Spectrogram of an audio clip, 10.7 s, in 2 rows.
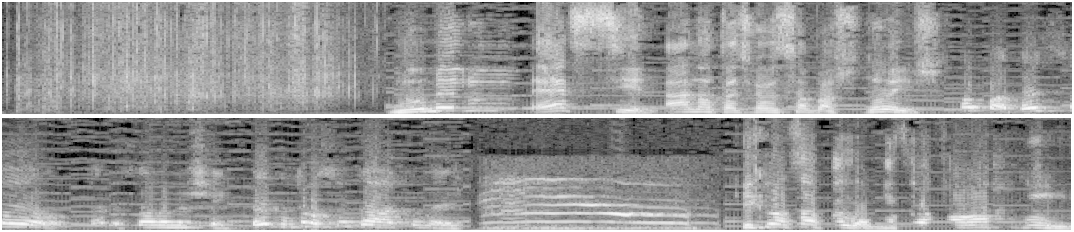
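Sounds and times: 
paper sheet crinkling as it is picked up: 0:00.0 - 0:02.0
speech: 0:01.9 - 0:07.8, 0:09.0 - 0:10.6.

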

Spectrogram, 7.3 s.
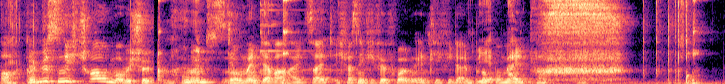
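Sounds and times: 
speech: 0:00.0 - 0:05.8
cork easing out of a bottle with hiss of escaping gas: 0:05.4 - 0:06.4.

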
